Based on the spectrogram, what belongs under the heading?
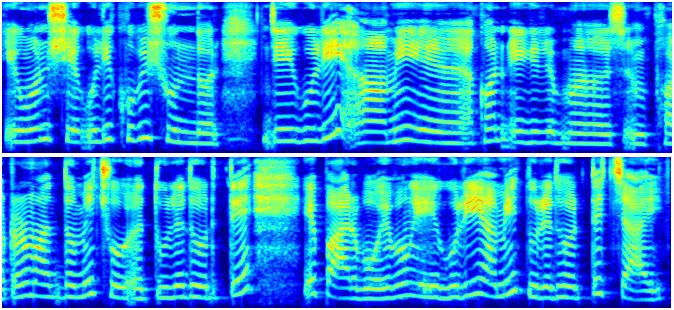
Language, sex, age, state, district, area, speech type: Bengali, female, 30-45, West Bengal, Jalpaiguri, rural, spontaneous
